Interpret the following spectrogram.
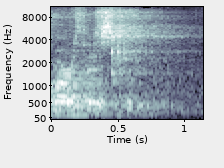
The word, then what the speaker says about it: Barthas: Louis Bartha, it's spelled Barthas, but I don't speak French, but it's pronounced Bartha.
